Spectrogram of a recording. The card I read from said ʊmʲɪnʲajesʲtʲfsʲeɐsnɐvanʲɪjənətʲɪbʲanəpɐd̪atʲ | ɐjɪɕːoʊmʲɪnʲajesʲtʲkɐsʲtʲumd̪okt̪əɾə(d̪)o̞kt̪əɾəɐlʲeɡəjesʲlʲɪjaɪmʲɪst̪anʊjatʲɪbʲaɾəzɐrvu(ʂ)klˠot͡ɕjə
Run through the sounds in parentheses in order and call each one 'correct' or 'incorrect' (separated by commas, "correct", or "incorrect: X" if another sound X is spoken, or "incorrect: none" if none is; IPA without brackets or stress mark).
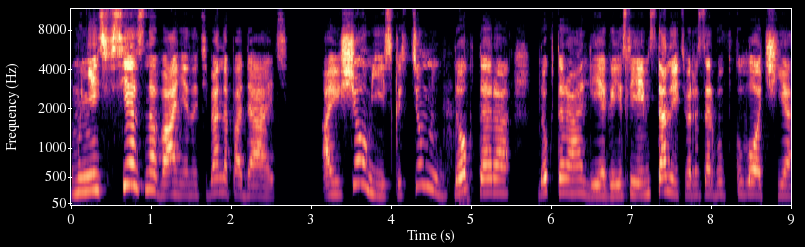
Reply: correct, incorrect: f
